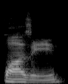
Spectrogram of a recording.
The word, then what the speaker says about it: Cuozzi: Tommy Quasi. I, you know, I worked on pronouncing his last name and hopefully I didn't screw that up too bad uh for this one.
